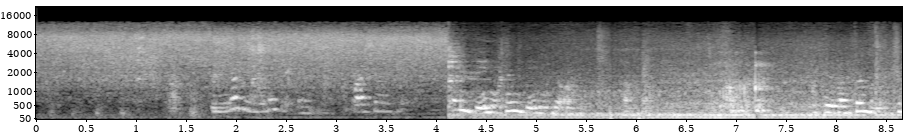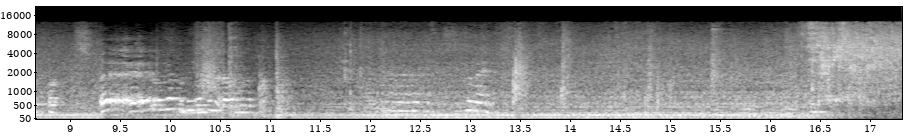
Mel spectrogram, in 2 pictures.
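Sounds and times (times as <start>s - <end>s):
food sizzling in a hot wok in a Chinese family kitchen: 0.0s - 7.8s, 16.2s - 17.3s
utensils stirring and clattering: 0.0s - 13.2s, 13.9s - 17.3s
people talking over the cooking: 1.8s - 5.5s, 7.8s - 11.0s, 11.9s - 13.3s.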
